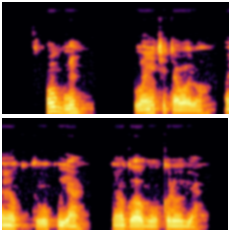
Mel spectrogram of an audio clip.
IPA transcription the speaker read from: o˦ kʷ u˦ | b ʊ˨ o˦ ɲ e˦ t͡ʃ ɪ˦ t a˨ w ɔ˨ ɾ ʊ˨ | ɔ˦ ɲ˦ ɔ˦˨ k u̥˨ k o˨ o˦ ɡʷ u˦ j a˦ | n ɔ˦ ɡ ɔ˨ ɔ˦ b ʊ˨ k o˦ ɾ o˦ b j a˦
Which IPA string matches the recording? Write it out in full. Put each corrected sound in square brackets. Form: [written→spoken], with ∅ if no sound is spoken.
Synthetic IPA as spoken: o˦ [kʷ→ɡʷ] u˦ | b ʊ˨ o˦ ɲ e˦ t͡ʃ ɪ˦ t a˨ w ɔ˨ ɾ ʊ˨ | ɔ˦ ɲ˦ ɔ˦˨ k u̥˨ k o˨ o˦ [ɡʷ→kʷ] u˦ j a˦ | n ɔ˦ ɡ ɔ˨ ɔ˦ b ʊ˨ k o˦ ɾ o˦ b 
